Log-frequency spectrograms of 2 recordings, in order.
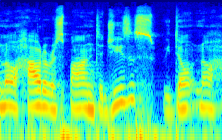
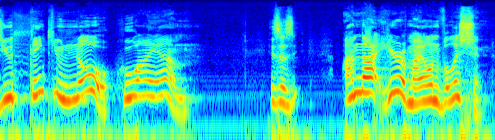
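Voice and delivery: higher and louder, a Jesus who cries out in anger; frustrated angry outcry; 5 semitones higher, 4 dB louder than usual. Retold or imitated. Preacher voicing Jesus crying out at the arrogant crowd, angry and raised. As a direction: throw the words back at the crowd, indignant. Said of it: "I think it's in frustration and in anger".

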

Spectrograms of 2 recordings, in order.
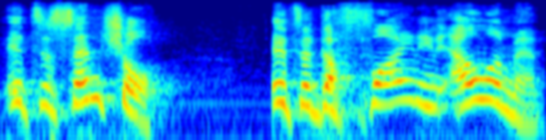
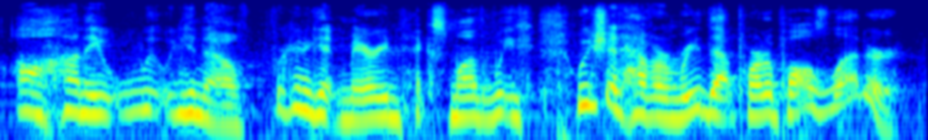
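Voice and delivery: sweet engaged couple; 4 semitones lower, 8 dB quieter than usual. Pretend. Corinthian couple planning their wedding.

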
